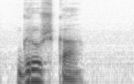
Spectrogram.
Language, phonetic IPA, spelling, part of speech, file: Polish, [ˈɡruʃka], gruszka, noun, Pl-gruszka.ogg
